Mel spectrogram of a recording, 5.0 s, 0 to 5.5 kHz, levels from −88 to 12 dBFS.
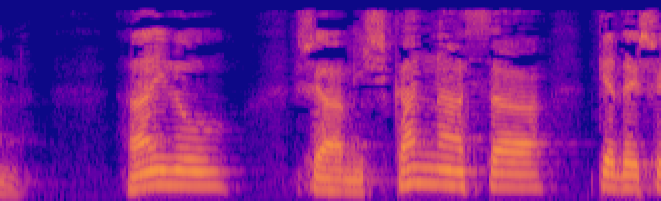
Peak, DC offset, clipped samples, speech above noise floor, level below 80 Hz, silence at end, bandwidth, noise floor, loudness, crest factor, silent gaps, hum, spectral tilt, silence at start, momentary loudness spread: -6 dBFS; under 0.1%; under 0.1%; 44 dB; -54 dBFS; 0 s; 5 kHz; -63 dBFS; -20 LUFS; 16 dB; none; none; -8 dB/octave; 0 s; 17 LU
